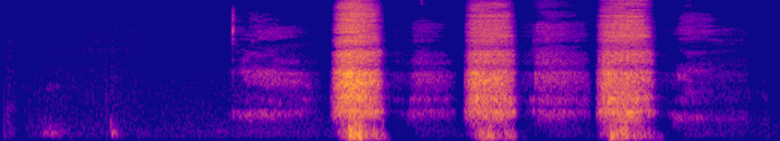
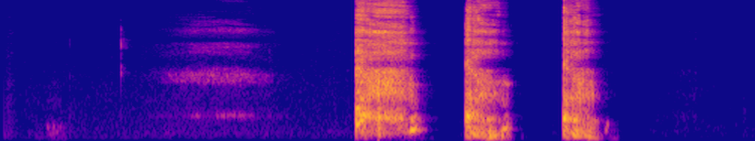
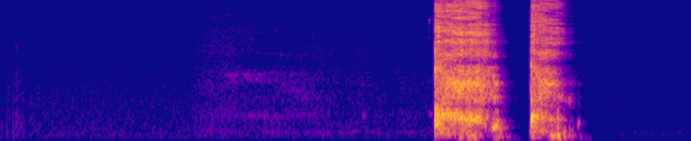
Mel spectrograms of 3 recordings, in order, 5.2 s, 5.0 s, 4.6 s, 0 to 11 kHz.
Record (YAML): exhalation_length: 5.2 s
exhalation_amplitude: 27492
exhalation_signal_mean_std_ratio: 0.32
three_cough_length: 5.0 s
three_cough_amplitude: 32767
three_cough_signal_mean_std_ratio: 0.32
cough_length: 4.6 s
cough_amplitude: 31798
cough_signal_mean_std_ratio: 0.28
survey_phase: beta (2021-08-13 to 2022-03-07)
age: 18-44
gender: Female
wearing_mask: 'No'
symptom_cough_any: true
symptom_runny_or_blocked_nose: true
symptom_shortness_of_breath: true
symptom_sore_throat: true
symptom_abdominal_pain: true
symptom_fatigue: true
symptom_fever_high_temperature: true
symptom_headache: true
symptom_change_to_sense_of_smell_or_taste: true
symptom_loss_of_taste: true
symptom_onset: 3 days
smoker_status: Never smoked
respiratory_condition_asthma: false
respiratory_condition_other: false
recruitment_source: Test and Trace
submission_delay: 1 day
covid_test_result: Positive
covid_test_method: RT-qPCR
covid_ct_value: 19.0
covid_ct_gene: ORF1ab gene
covid_ct_mean: 19.9
covid_viral_load: 300000 copies/ml
covid_viral_load_category: Low viral load (10K-1M copies/ml)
